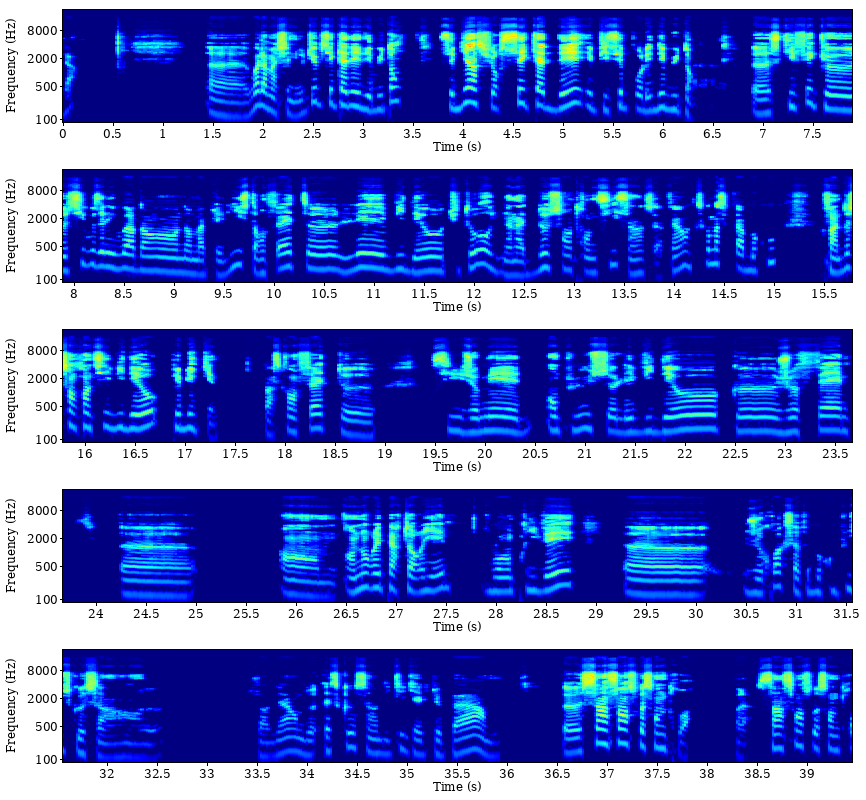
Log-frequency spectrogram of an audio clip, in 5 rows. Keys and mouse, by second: 8.5 click, 32.8 click.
